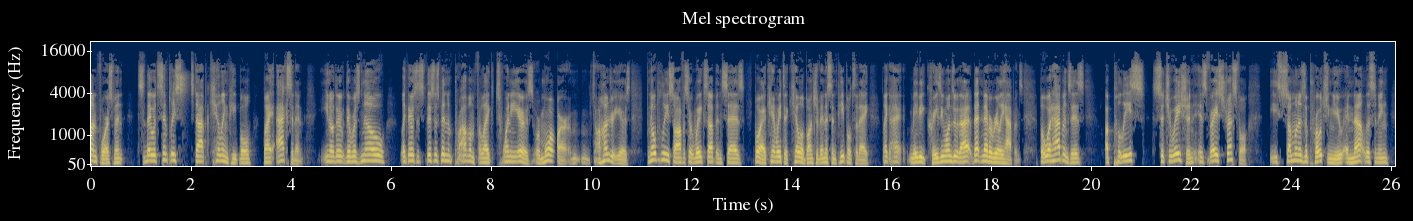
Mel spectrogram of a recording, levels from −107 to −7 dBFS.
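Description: A call audio freeze at 1.79 to 2.03 s, after "so they would simply", fills about 220 ms with a fading buzz or hiss before the speech resumes on "killing people by accident" with nothing lost. The jitter buffer likely ran dry while packets were delayed, so the receiver stretched the last sound into a gap.

A jitter buffer speed-up runs from 7.49 to 9.17 s, after "this has been a". The speech plays at 108% of normal speed with the pitch unchanged, sounding hurried, as the receiver cuts short pitch-period slices totalling around 150 ms to drain excess buffered audio.

A second freeze at 9.20 to 9.35 s holds a fading continuation for about 130 ms, ending in roughly 20 ms of silence. Again nothing is missing, and packets were likely held up on the way.

A second speed-up from 16.31 to 18.65 s runs at 109% and trims around 200 ms in small pieces.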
